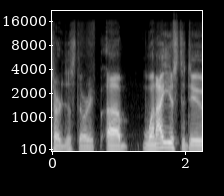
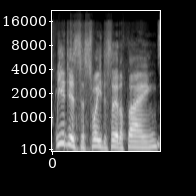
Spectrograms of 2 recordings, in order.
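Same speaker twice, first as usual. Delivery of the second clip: mock Southern belle; 5 semitones higher, 3 dB louder than usual. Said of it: "You just have the cutest accent".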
